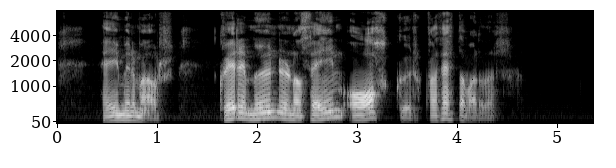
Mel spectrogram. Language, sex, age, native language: Icelandic, male, 50-59, Icelandic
